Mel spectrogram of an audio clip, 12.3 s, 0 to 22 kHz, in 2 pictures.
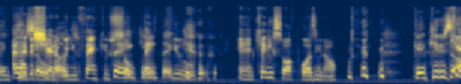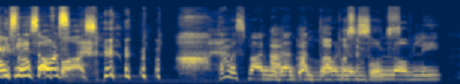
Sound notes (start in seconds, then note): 4.6 chuckles; 7.2 laughter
